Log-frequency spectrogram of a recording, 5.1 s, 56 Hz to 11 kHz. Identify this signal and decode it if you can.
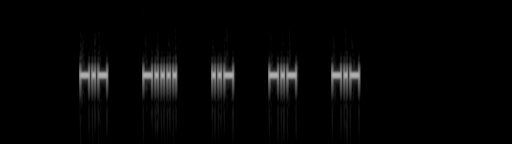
Morse code, heard as a keyed tone, about 40 wpm, spaced as for 19 wpm, 700 Hz. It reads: K6UKK
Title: USA Call Signs - 5 Characters - 4x Character Spacing - 40wpm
